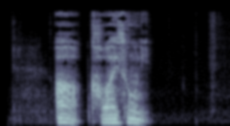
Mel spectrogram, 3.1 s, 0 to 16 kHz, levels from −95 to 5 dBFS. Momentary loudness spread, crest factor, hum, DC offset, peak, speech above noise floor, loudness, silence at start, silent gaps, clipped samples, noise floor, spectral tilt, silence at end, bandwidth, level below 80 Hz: 8 LU; 20 dB; none; under 0.1%; -6 dBFS; 53 dB; -23 LUFS; 0.75 s; none; under 0.1%; -75 dBFS; -5 dB/octave; 1.1 s; 11.5 kHz; -56 dBFS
